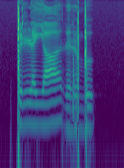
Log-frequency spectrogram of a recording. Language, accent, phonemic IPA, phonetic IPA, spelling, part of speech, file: Tamil, India, /pɪɭːɐɪ̯jɑːɾɛrʊmbɯ/, [pɪɭːɐɪ̯jäːɾe̞rʊmbɯ], பிள்ளையாரெறும்பு, noun, Ta-பிள்ளையாரெறும்பு.ogg
- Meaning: A kind of ant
